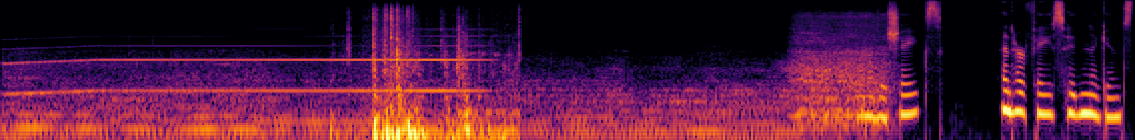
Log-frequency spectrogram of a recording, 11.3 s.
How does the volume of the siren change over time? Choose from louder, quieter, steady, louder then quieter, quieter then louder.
louder.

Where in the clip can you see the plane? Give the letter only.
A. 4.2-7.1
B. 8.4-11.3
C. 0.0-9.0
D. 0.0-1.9
C.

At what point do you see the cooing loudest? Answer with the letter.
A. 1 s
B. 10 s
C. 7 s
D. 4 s
D.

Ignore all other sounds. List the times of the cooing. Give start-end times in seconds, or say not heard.
3.2-5.2.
